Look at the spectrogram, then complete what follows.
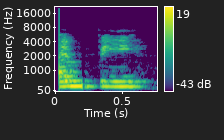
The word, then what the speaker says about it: MP: Then for abbreviations like MP, an MP, MP, M. So the M, whenever you say, it is EM, M, isn't it?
